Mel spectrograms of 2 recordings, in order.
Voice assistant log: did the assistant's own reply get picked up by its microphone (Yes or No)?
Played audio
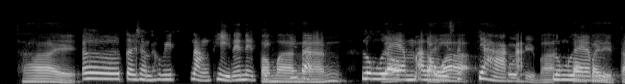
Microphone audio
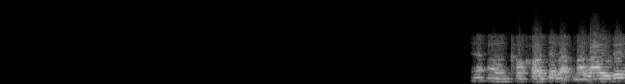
No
